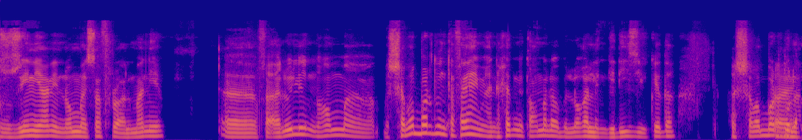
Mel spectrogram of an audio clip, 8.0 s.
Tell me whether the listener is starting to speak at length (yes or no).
no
